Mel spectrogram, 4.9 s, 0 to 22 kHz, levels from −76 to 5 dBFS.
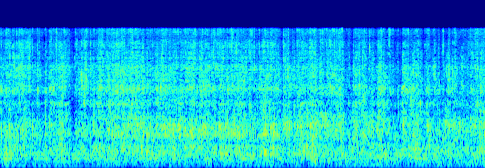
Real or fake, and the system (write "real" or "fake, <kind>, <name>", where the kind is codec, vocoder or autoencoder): real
